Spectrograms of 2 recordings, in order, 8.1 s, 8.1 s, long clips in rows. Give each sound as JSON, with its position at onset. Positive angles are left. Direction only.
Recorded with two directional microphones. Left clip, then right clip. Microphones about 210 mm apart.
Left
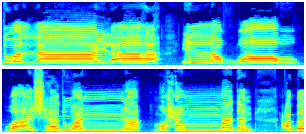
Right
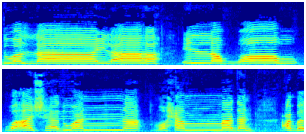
{"t": 0.0, "sound": "child singing", "side_deg": 50}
